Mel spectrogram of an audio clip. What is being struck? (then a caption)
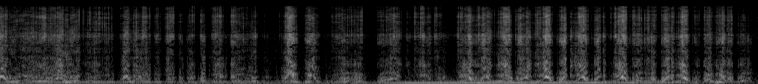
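Nylon fabric bag scratched with a cable plug. A USB cable plug is dragged in quick scratching strokes across the flat woven surface of a black nylon fabric bag, with a phone lying nearby untouched. The result is bright, dry, hissy scratching in short, irregular bursts over a faint low rumble.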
